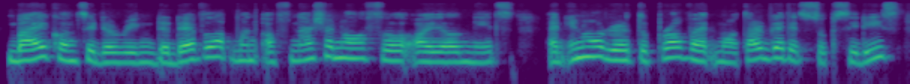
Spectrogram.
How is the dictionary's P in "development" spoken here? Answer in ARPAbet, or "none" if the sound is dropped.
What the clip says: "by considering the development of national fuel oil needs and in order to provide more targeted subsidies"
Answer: P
